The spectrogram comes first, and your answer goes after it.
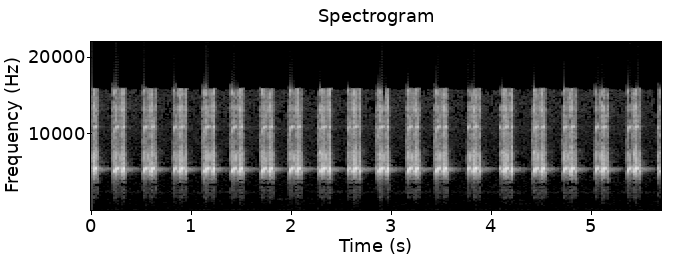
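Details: Cricket chirping after dark, recorded live on a Sony PCM D100 field recorder; bright, shrill chirp bursts follow one another at a steady pace of roughly three per second in a quiet setting.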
